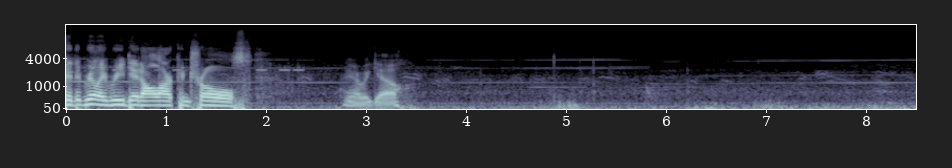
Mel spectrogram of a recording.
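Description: A model plane's motor whines high overhead.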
